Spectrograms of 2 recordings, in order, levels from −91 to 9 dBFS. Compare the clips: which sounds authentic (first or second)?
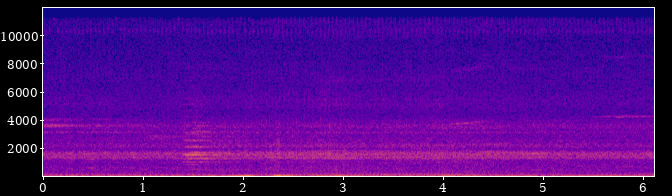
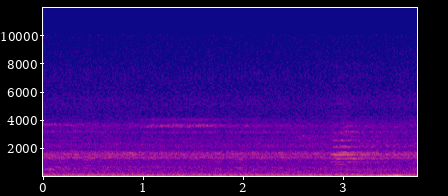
first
